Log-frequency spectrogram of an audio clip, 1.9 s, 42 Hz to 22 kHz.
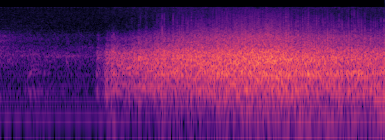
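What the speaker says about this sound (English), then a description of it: "We have main engine start." Space shuttle Endeavour's main engines ignite at launch on the STS-47 flight: a low background gives way to a sudden, loud roar that builds within a fraction of a second and holds as a dense, sustained rumble.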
